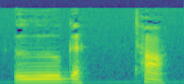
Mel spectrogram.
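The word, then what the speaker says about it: ugata: And the A with the G is silent in this word. You just pronounce the G like this. Oog ta.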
